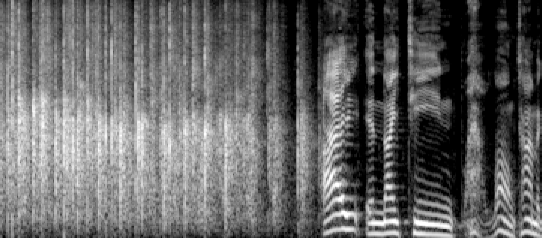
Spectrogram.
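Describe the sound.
A crowd applauds a man invited up to the front, with steady, dense clapping for about three and a half seconds, then the clapping fades as a single voice begins speaking.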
